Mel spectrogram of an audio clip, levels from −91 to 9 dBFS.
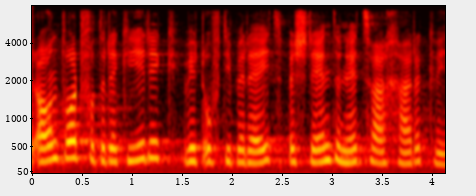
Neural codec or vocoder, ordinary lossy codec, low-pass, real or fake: none; none; 7.2 kHz; real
